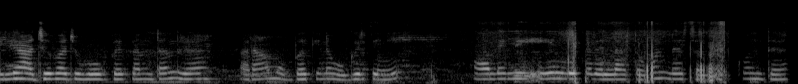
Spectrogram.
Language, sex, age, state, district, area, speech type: Kannada, female, 18-30, Karnataka, Dharwad, urban, spontaneous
